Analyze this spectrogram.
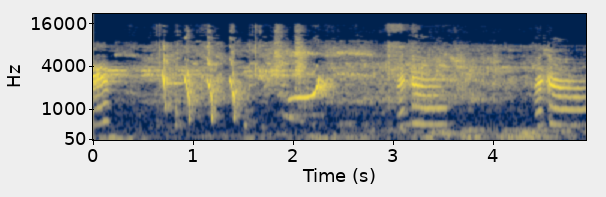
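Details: Indian ringneck parrot giving a quick series of sharp, squeaky sweeps, then a rising whistle and several harmonic, voice-like calls over a background of steady noise.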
